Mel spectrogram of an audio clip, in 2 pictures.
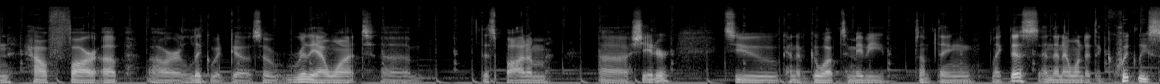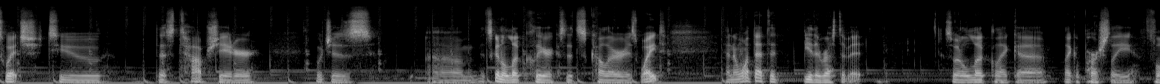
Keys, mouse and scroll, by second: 1.9 click, 3.3 alt+middle click, 4.2 click, 5.3-5.8 drag, 6.4 click, 6.9 click, 7.6 click, 8.4-9.4 drag, 12.5 click, 13.5-14.7 drag, 19.4 click, 20.3 alt+middle click, 21.7 click, 23.1 ctrl+d.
